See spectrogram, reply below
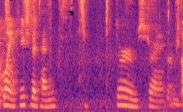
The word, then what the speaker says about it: Durmstrang: Durmstrang. – Durmstrang. Yeah, yeah. I was like, that's how you pronounce it, right? – Yeah. – Okay, we're good? – Yeah, you're good.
